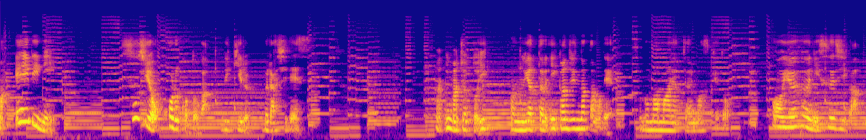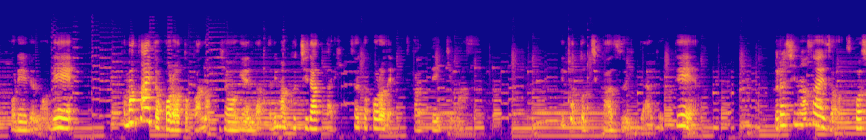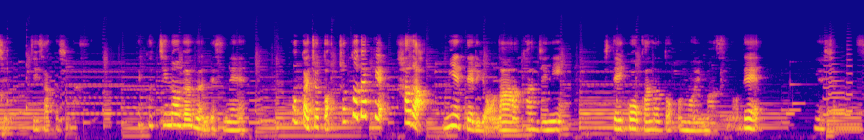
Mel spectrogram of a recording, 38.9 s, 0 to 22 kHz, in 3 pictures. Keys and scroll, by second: 26.0 s, 36.8 s.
